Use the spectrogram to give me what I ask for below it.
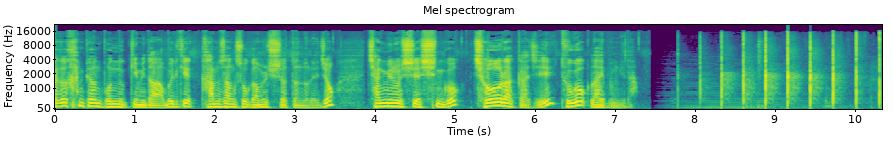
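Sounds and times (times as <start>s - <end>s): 
speech: 0.0s - 7.3s
one person clapping hands in studio: 7.7s - 10.3s.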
